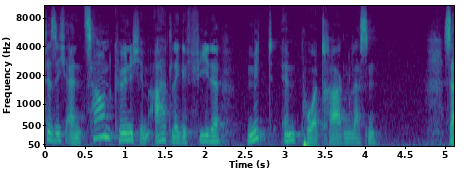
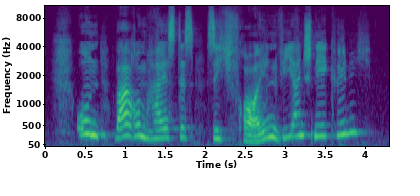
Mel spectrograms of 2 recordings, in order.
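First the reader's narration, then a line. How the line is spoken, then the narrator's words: Sudden call. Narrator (German): rief es plötzlich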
